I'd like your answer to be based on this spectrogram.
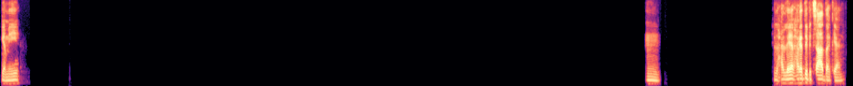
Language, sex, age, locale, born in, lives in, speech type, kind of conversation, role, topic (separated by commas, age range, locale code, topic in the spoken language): Arabic, male, 20-24, ar-EG, Egypt, Egypt, conversation, podcast, host, إيه تأثير الهجرة على إحساسك بجذورك؟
